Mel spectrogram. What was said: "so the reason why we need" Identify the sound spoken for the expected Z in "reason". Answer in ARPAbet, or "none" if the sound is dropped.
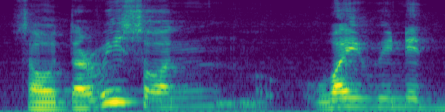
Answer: S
